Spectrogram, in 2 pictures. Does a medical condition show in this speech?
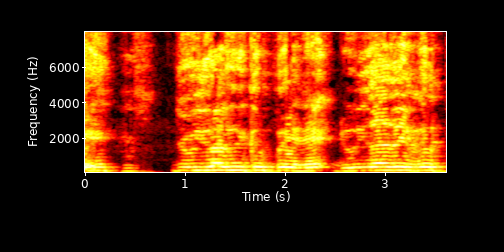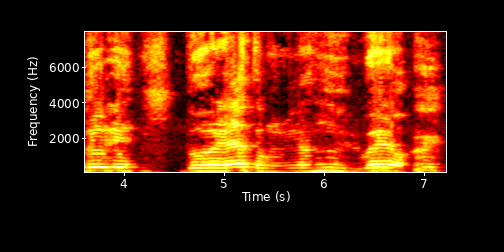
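Yes: cerebral palsy.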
